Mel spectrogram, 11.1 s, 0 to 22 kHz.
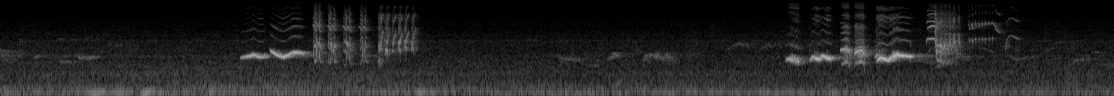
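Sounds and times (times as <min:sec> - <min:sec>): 
common blackbird Turdus merula singing: 0:02.4 - 0:04.2, 0:07.4 - 0:10.9.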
